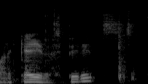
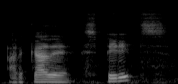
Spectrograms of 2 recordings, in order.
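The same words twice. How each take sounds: First: Arcade said English-style as "ar-KEID"; English pronunciation. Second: Arcade read Spanish-style as "ar-KA-de"; Spanish pronunciation. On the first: Correcting a game title for viewers, Arcade pronounced the English way. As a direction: say Arcade with an "ei" and silent final e. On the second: Reading a game title to viewers, Arcade pronounced the Spanish way. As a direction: say Arcade with every vowel sounded, in Spanish. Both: Shown as a demonstration. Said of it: "o Arcade Spirits".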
